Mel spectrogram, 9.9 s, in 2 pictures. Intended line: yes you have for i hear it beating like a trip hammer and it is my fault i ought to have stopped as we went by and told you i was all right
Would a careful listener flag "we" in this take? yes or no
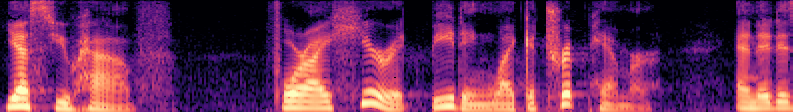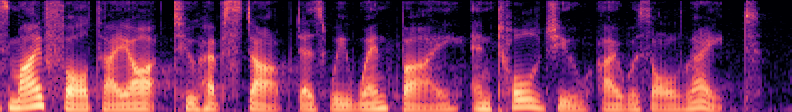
no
